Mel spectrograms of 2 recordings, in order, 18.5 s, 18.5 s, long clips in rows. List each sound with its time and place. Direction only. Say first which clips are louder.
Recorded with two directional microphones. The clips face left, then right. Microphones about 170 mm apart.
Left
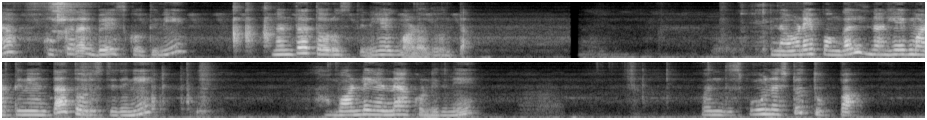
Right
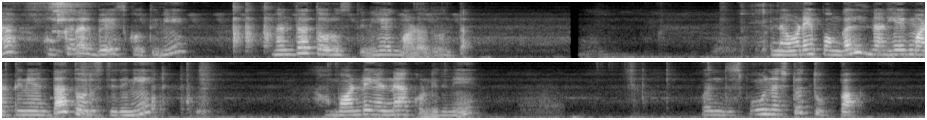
0.6 s speech: left 2 dB; 30° left (ahead or behind)
7.8 s a woman's voice: even; 30° left (ahead or behind)
12.4 s a woman's voice: left 1 dB; 35° left (ahead or behind)
16.2 s speech: left 3 dB; 50° left (ahead or behind)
